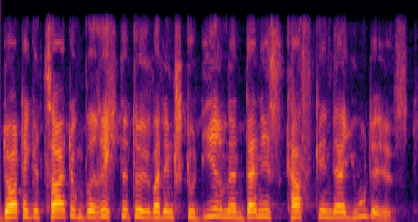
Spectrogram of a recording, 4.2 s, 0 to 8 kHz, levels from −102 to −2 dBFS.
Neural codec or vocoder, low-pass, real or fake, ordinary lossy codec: vocoder, 22.05 kHz, 80 mel bands, HiFi-GAN; 7.2 kHz; fake; none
